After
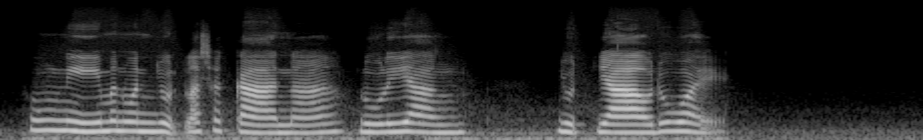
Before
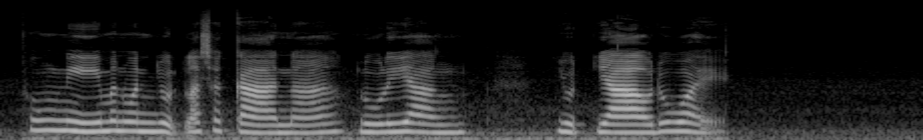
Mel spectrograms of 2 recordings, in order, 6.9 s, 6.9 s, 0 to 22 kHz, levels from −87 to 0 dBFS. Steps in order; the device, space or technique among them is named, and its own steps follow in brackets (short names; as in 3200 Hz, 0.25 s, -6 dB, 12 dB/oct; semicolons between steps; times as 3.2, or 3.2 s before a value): cassette deck with a dynamic noise filter (white noise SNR 34 dB; low-pass opened by the level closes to 460 Hz, open at -24 dBFS); 2.77–3.18 HPF 90 Hz; gain +6.5 dB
